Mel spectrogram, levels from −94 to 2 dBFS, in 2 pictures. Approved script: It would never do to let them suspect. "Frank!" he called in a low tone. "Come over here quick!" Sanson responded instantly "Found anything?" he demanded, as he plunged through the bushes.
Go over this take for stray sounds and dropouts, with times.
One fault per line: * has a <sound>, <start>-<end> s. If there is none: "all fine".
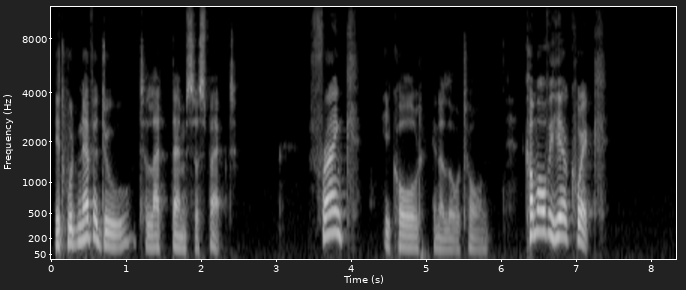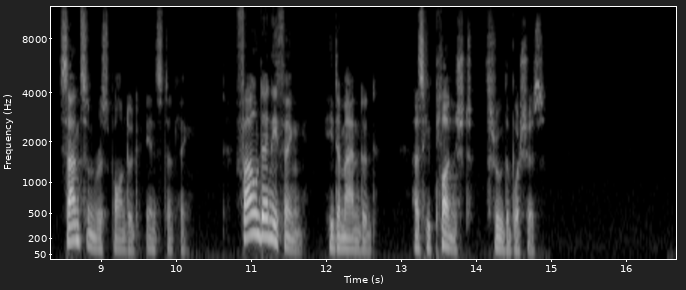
all fine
